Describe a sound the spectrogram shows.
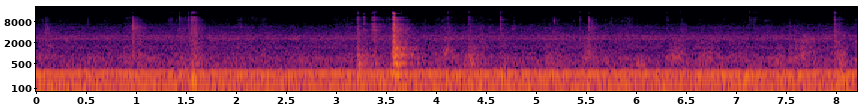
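A dog licks and snuffles at food in a plastic tray, with small clicks and knocks.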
